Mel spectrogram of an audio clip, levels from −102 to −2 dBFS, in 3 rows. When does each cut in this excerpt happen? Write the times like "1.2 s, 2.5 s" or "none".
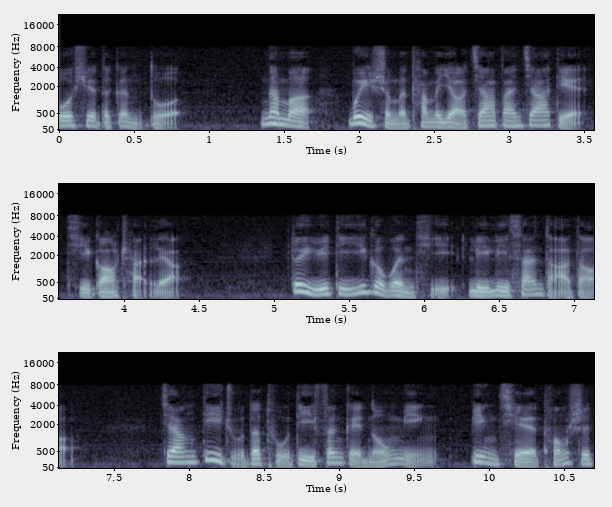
4.6 s, 7.3 s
